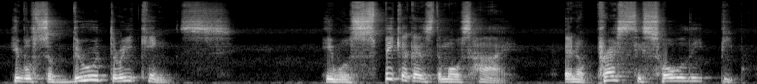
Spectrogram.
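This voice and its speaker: A man's voice: on the high side, a little mellow, breathy edge, rough recording. A man reading scripture dramatically in a solemn, declamatory manner, stretching out phrases for emphasis. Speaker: student reader of scripture.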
